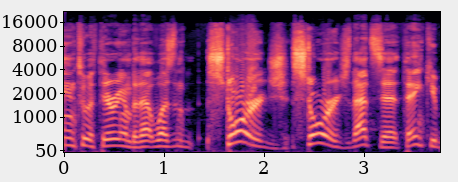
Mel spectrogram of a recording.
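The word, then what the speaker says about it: Storj: he put money into ethereum but that wasn't Storage storage that's it thank you bald man uh it spelled it's spelled like stor but with a j instead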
